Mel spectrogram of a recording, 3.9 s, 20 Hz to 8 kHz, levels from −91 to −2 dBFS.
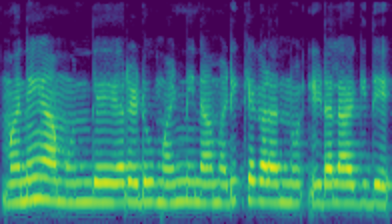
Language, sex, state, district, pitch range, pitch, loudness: Kannada, female, Karnataka, Bidar, 215-230 Hz, 220 Hz, -16 LUFS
